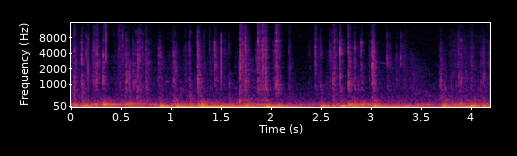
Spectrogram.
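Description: Typing on a computer keyboard: a run of quick, irregular keystrokes with brief pauses, over a low steady hum.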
